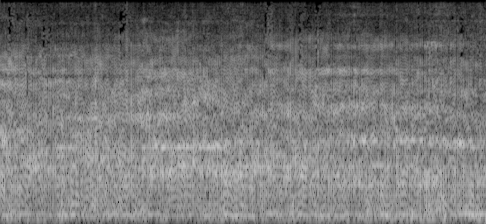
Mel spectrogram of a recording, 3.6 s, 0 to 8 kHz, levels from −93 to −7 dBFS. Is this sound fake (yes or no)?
yes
